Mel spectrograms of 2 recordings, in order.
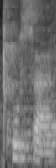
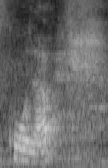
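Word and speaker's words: Xhosa: Kosa, it's not, I'm gonna say Kosa, but I know it's pronounced Kosa.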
